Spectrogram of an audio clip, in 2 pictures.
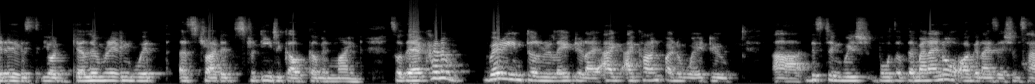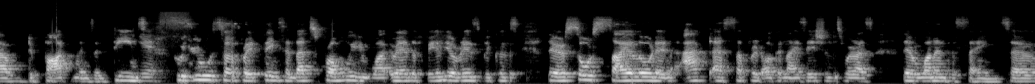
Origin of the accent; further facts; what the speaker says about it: India; And I come from India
